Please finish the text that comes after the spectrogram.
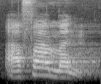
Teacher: افمن، یہاں پر نون ساکن کے بعد حمزہ ہے حروف حلقی میں سے، تو نون میں اظہار حقیقی ہوگا، اسے جلد پڑھنا ہے، نون کو ظاہر کر کے جلد پڑھنا ہے.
